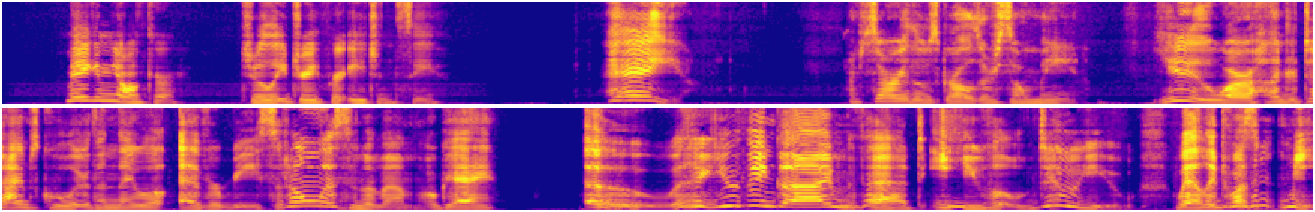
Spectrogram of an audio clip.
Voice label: VO animation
